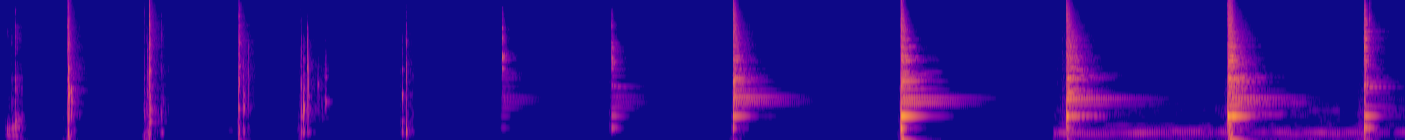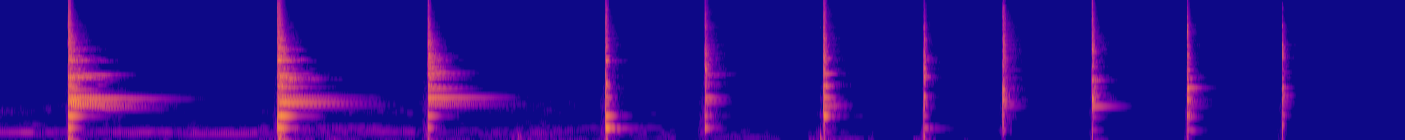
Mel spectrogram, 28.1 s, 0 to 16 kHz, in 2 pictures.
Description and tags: An empty soda can being crumpled and tapped.
Microphone: Zoom H2
Soda: I can't remember
clang, empty-can, hollow, impact, metal, metallic, small, soda-can, strike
